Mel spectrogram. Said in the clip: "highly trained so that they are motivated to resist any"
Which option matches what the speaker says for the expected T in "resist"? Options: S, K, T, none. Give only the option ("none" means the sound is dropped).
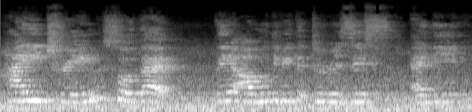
T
